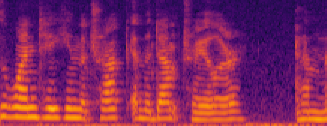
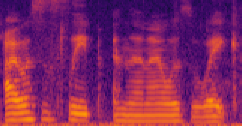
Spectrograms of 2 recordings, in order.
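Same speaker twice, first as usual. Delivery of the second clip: usual speaking voice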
